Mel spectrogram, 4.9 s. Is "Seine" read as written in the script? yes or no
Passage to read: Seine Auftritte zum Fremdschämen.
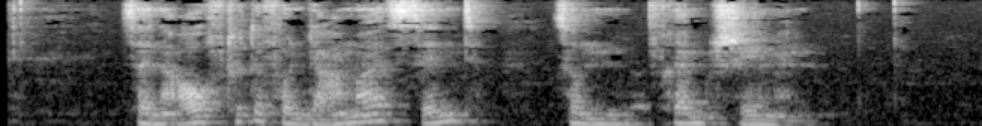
yes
